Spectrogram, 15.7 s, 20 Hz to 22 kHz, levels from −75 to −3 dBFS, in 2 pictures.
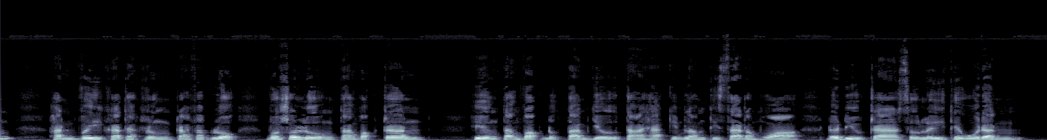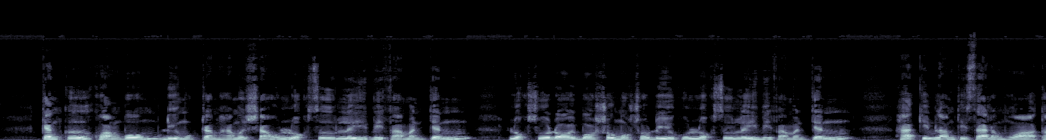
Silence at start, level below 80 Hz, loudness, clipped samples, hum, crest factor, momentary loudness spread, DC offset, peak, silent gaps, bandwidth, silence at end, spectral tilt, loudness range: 0 s; -52 dBFS; -22 LUFS; under 0.1%; none; 18 dB; 6 LU; under 0.1%; -4 dBFS; none; 17 kHz; 0 s; -6 dB/octave; 1 LU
